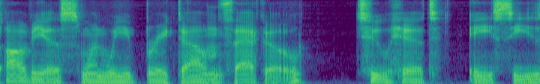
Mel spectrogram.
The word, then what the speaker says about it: THAC0: Let me tell you about THAC0, or THAC0, or even THAC0 as one of my cousins pronounced it. THAC0. Two-hit AC 0.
